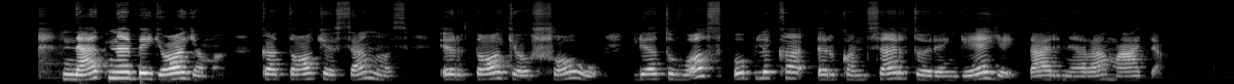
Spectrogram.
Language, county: Lithuanian, Vilnius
